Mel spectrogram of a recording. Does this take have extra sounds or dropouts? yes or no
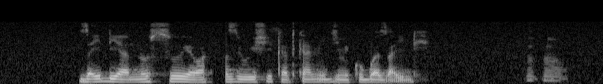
yes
